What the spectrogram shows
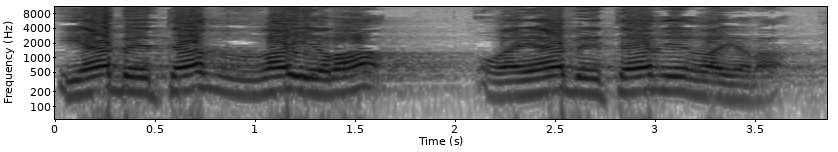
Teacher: فالتقت غين يبتغي مع غين غيره، والأصل أنهما غير ملتقيتين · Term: الوجهان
